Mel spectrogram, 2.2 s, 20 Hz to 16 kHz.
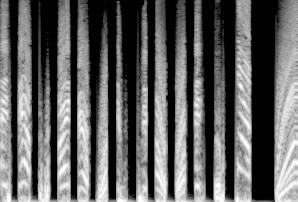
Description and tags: Scratching a funky vocal phrase. Technics SL1210 MkII. Recorded with M-Audio MicroTrack2496.
you can support me by sending me some money:
battle, chop, cut, cutting, dj, hiphop, phrase, record, riff, scratch, scratching, stab, turntablism, vinyl, vocal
